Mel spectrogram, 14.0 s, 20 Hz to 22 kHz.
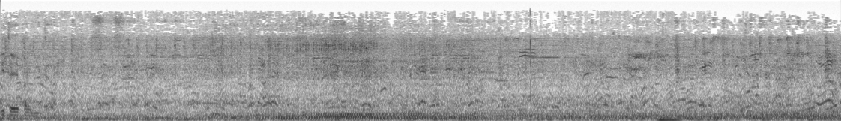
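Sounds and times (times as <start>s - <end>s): distant crowd talking and calling: 0.0s - 14.0s.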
